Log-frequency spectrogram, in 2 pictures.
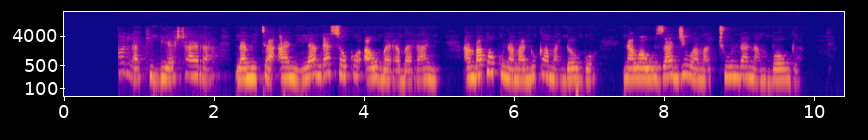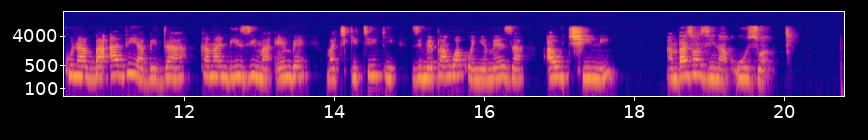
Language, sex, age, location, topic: Swahili, female, 18-24, Kisumu, finance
